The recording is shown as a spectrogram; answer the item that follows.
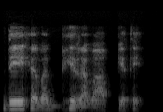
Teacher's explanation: Dehavad bihi and avapyate. Bihi, that visarga, becomes ir again. So that ir plus a becomes ra. So you get dehavad bhiravapyate.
